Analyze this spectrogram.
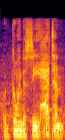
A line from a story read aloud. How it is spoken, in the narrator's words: Syndra snarled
